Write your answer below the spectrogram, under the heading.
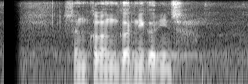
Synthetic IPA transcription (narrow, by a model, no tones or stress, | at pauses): sʌŋkʌlʌnɡʌrneɡʌɾint͡sʰʌ̥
